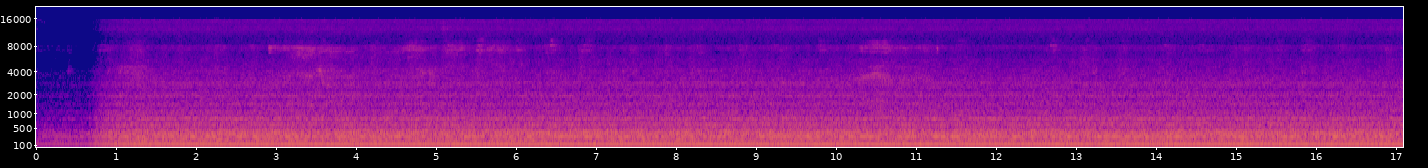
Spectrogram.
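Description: A steady low hum with a few faint held tones above it, setting in about a second in and running on unchanged.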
